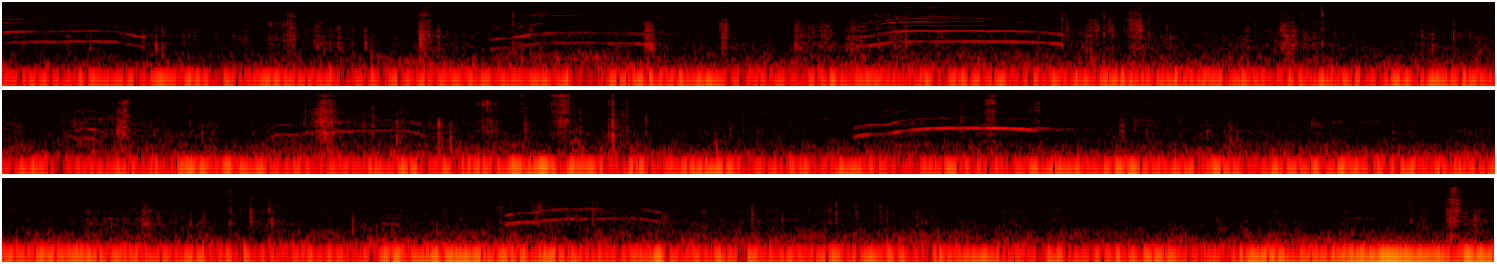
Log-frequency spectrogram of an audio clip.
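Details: Scottish Fold kittens feeding from their mother, a tortie kitten holding her place at the nipple; scattered short mews, loudest early on, then occasional brief calls amid rustling and low hum.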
